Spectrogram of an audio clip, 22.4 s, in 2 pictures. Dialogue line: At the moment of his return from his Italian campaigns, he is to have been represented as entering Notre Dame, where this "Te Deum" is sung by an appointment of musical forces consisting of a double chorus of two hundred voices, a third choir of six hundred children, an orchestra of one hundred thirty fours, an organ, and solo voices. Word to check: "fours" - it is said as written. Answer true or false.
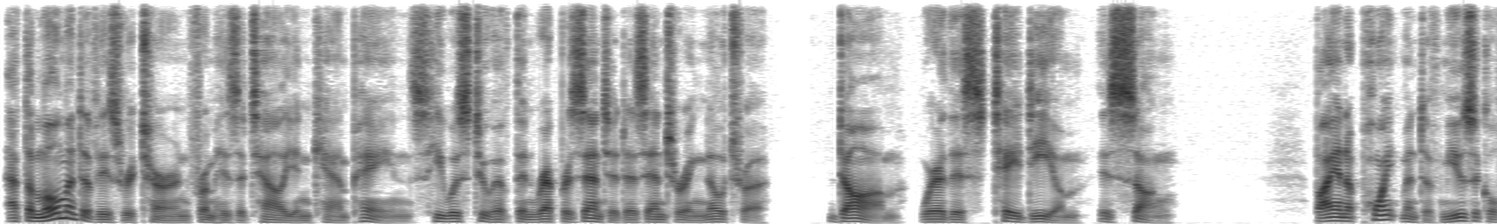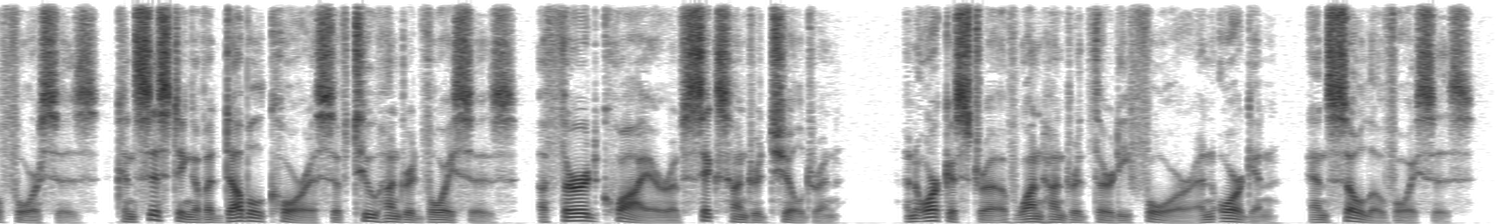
false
